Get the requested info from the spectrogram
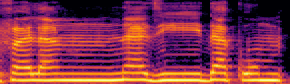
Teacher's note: هنا النون مع النون إدغام مثلين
